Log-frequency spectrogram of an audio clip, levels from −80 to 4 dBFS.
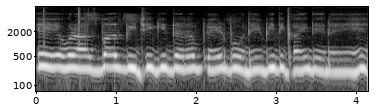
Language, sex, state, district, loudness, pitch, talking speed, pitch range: Hindi, female, Delhi, New Delhi, -12 LUFS, 250 Hz, 185 wpm, 235-260 Hz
